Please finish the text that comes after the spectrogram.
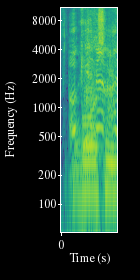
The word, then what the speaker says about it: boatswain: It's spelled that way. It can be spelled B-O-S-U-N. Boatswain Bay.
